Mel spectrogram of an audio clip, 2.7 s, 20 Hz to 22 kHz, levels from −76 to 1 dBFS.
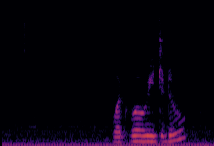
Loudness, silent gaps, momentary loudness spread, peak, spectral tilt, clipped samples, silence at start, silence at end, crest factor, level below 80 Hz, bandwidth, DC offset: -41 LUFS; none; 20 LU; -26 dBFS; -6.5 dB/octave; under 0.1%; 0.05 s; 0 s; 16 dB; -54 dBFS; 14.5 kHz; under 0.1%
